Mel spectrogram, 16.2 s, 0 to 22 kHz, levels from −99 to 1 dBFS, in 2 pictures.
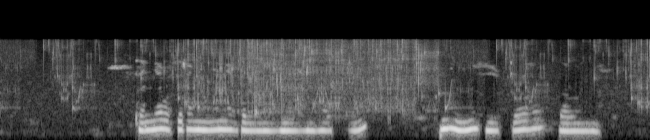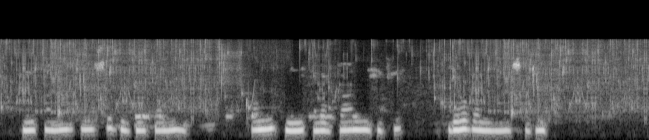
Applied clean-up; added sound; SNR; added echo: none; Drip; 15 dB; none.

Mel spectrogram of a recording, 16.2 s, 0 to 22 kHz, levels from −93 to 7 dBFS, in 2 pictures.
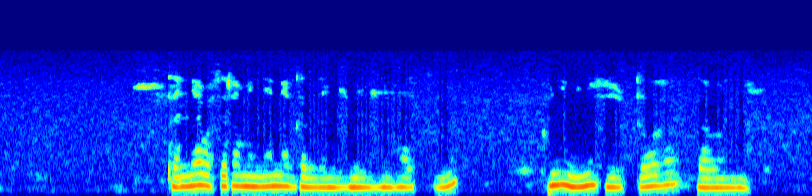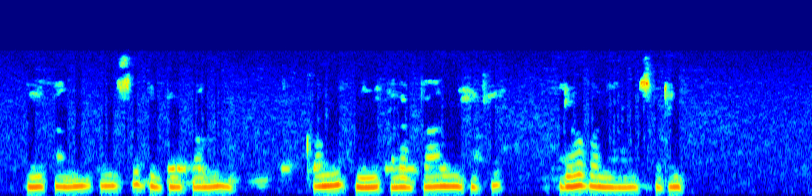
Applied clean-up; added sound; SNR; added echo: none; none; none; none.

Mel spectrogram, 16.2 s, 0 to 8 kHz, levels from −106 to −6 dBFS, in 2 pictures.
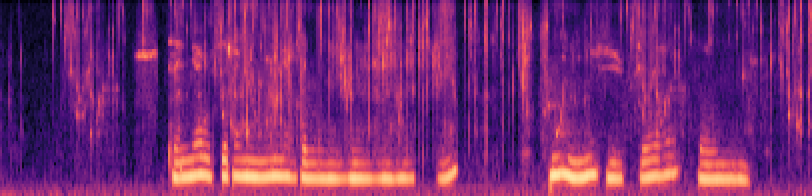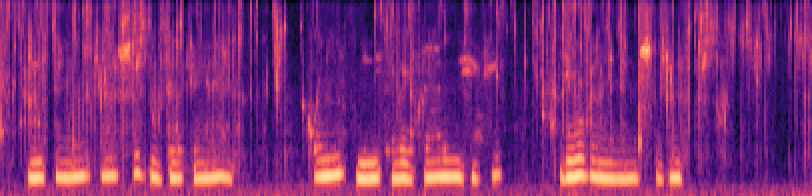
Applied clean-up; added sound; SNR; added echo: neural diffusion model UNIVERSE++.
